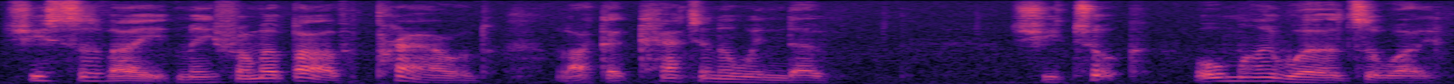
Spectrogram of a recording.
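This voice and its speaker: Husky, slow-paced man reading his memoir. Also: lowish voice, lively intonation, darkish tone. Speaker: author reading own memoir. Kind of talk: audiobook narration of a reflective travel memoir.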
